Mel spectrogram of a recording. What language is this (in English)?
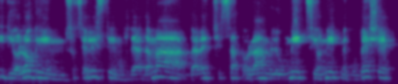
Hebrew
